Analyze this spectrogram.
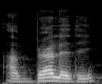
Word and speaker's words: ability: فمعنى كلمة ability هي القدرة أو الاستطاعة. Ability. فنقول ability. فهنا لاحظوا أن تي قمت بنطقها على شكل دي.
